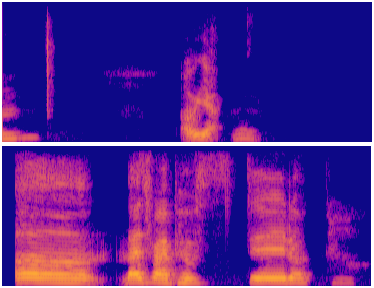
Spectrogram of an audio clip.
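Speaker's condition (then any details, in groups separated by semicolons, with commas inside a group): Cerebral palsy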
